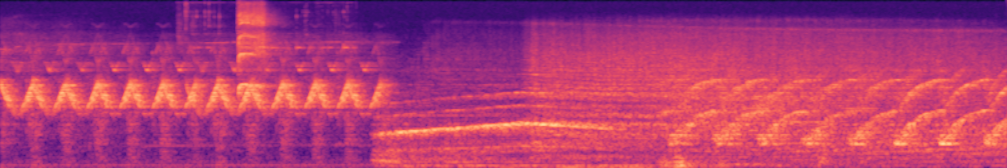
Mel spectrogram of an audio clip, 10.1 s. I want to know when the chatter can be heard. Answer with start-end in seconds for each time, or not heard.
not heard.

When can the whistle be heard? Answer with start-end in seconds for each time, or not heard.
1.9-3.5.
